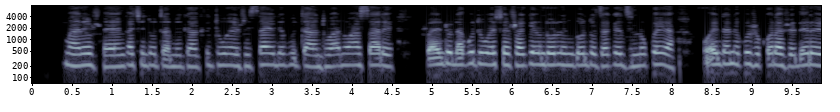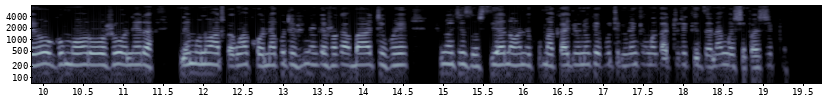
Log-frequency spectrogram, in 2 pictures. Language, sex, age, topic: Ndau, male, 18-24, education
